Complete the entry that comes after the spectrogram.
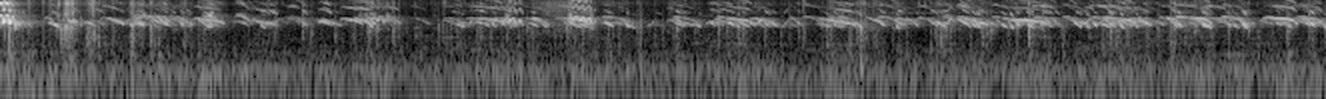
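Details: Many coloured baby chicks of the chicken, with a hen, peep busily together: a dense, continuous chorus of high, short cheeping notes overlapping throughout, with a few soft wing flutters.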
